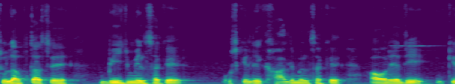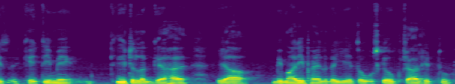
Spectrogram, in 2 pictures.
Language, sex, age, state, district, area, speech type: Hindi, male, 60+, Madhya Pradesh, Balaghat, rural, spontaneous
